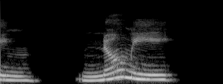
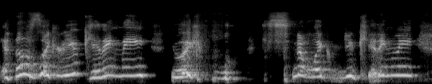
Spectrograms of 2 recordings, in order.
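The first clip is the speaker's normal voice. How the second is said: amused disbelief; 10 semitones higher than usual. Retold or imitated. Retelling surprise with laughter.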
